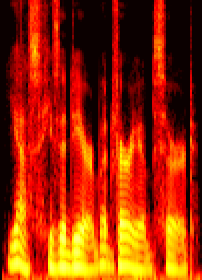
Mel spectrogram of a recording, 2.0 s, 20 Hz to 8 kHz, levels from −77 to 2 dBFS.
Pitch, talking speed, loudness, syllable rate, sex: 110 Hz, 205 wpm, -16 LUFS, 4.7 syllables/s, male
